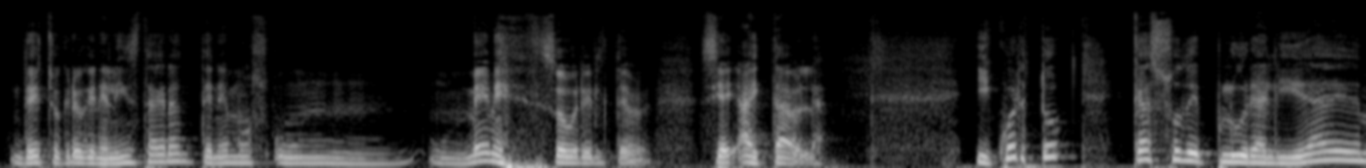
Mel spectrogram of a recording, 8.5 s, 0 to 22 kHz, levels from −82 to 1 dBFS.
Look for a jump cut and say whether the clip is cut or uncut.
uncut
